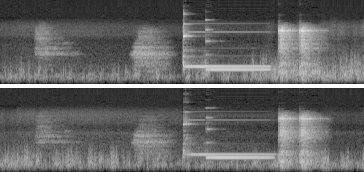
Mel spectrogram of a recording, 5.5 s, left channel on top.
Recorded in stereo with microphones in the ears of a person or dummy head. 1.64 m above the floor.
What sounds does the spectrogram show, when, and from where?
0.5 s breathing: 45° left (ahead or behind), 1.4 m
2.7 s a doorbell: 70° left (ahead or behind), 1.7 m
4.2 s hammering: 5° left (ahead or behind), 4 m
